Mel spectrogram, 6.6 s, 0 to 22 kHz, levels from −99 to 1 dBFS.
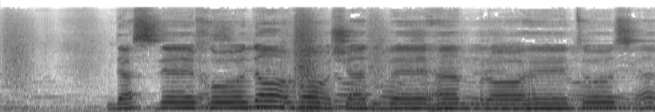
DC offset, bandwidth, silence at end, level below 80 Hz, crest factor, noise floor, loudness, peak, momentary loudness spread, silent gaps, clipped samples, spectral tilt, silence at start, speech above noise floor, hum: under 0.1%; 16 kHz; 0 s; -46 dBFS; 16 dB; -44 dBFS; -19 LUFS; -4 dBFS; 8 LU; none; under 0.1%; -4 dB/octave; 0 s; 24 dB; none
